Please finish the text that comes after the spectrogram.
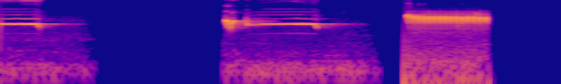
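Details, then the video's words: Flowerpecker song used to lure birds into traps: two sustained, thin whistled notes, each ending in a slight dip, followed by a loud, rapid, buzzy pulsed trill lasting about half a second. There is no other sound. "Giọng Chuẩn Bẫy Loa Chim Sâu Đầu Đỏ"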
